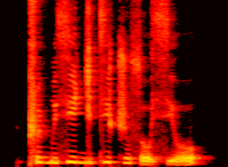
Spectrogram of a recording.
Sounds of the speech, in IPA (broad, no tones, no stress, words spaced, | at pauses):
ǁybɪsʲe ɟetʲo t͡ʃo̤so̰ sʲo̰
